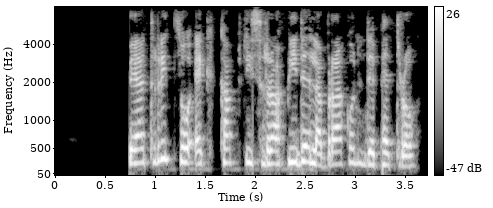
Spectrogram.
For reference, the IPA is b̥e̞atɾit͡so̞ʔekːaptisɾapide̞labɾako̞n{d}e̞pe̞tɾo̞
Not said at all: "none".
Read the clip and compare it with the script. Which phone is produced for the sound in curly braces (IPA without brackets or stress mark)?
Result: d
